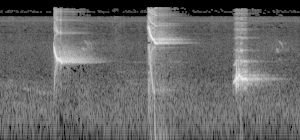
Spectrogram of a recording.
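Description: Three loud bird calls a little under two seconds apart, each starting sharply with a quick drop in pitch and then trailing away over about a second.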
